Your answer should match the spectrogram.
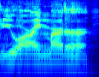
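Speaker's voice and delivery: usual speaking voice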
